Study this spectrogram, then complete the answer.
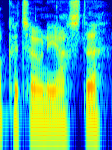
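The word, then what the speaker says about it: Cotoneaster: looks really well the large cottony ester which i can pronounce a little bit better now catony astor thanks to nigel in his video just recently i still like to say cotton easter because that's what it looks like to me but i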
